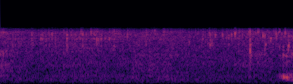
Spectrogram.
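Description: Hot water runs steadily out of an opened fitting on an Ottaway steam train, a continuous close gushing trickle with no talk over it.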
